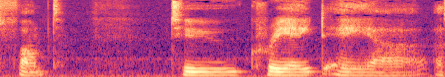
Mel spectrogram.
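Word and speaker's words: fmt: and we'll use the fump package or the format package but it's pronounced fump to create a uh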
